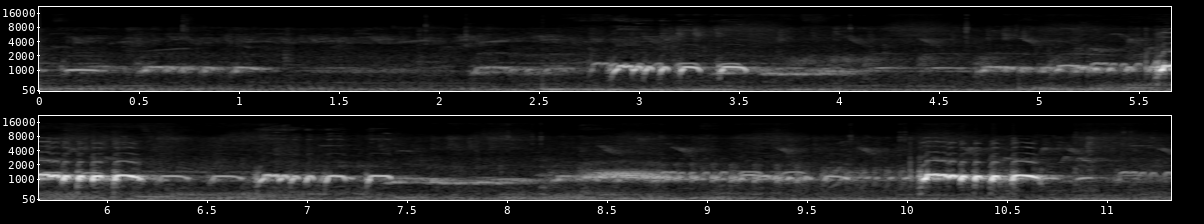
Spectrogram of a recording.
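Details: Zebra dove of local stock with a big voice, used as a lure to rouse other doves. Repeated rolling, trilled coo phrases, several loud and bubbling, alternate with softer connecting notes over about eleven seconds.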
